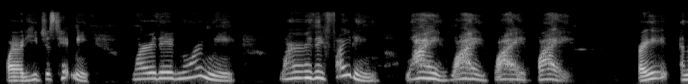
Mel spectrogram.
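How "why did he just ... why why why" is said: put-on lightly higher, endless questioning child; small child asking why over and over; whiny kid. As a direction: play a kid pestering with why. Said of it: "That's how kids are".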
